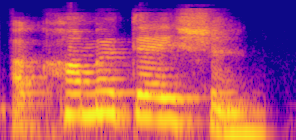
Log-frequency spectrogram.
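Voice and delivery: "accommodation" with schwa in mod and weak shun; repeat-after-me model. Shown as a demonstration. Teacher leads repetition, weak middle vowel. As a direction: say "accommodation" with learners. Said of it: "do it with me".

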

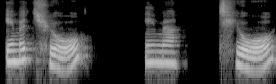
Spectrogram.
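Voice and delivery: British-Australian "immature", stretched and rising. Shown as a demonstration. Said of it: "for the British".

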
